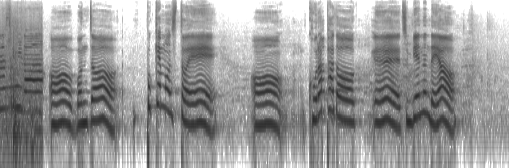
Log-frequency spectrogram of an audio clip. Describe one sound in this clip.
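A young woman sings through a microphone in a wavering voice.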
